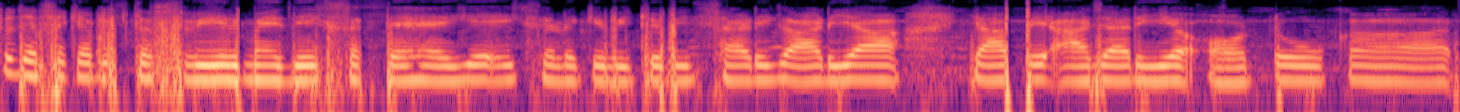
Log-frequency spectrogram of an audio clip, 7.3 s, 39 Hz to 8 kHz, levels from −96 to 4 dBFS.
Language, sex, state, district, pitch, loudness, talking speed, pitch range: Hindi, female, Goa, North and South Goa, 175 Hz, -15 LUFS, 205 wpm, 175-180 Hz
